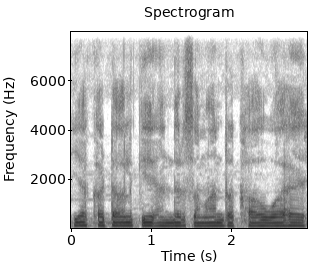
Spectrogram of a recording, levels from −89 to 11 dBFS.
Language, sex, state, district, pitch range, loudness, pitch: Hindi, male, Bihar, Katihar, 115-120 Hz, -13 LUFS, 115 Hz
